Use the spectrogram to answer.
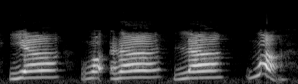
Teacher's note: इन व्यंजन अंतस्थ व्यंजन वर्णों के उच्चारण में जिह्वा एक दूसरे से, जिह्वा, तालु, कंठ, ओष्ठ, दंत, ये सब आपस में मिलते तो हैं परंतु सटे होते हैं, परंतु पूर्ण रूप से जिह्वा इनको स्पर्श नहीं करती है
